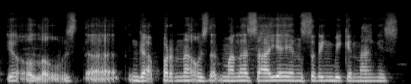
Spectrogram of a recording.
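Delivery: tearful confession. Acted. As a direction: confess guilt as if through tears. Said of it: "malah dia nangis".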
